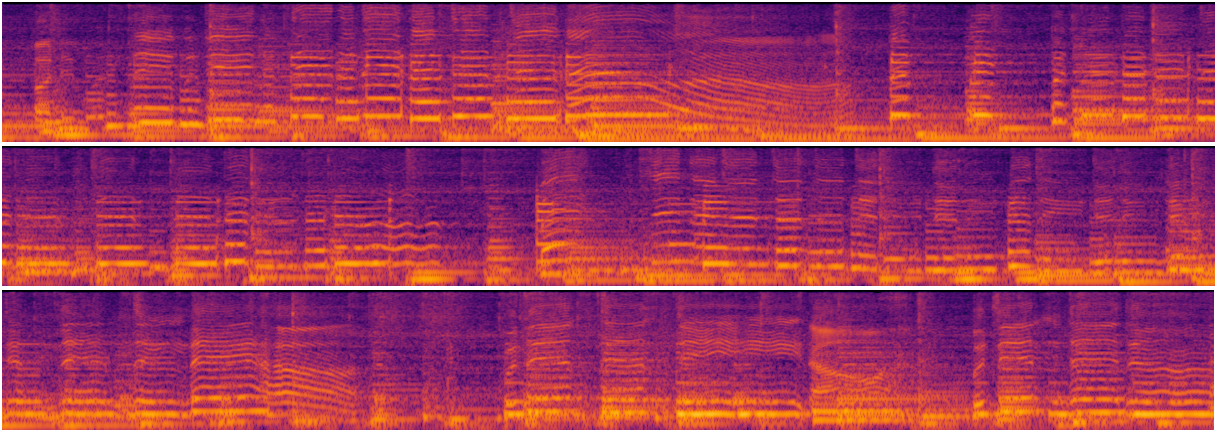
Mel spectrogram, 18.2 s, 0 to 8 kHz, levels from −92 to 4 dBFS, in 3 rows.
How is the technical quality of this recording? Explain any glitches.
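No glitches can be heard: the signal stays steady throughout, and its content stops at about 8 kHz, which fits a wideband call codec such as G.722 carried over a normal WebRTC call path.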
